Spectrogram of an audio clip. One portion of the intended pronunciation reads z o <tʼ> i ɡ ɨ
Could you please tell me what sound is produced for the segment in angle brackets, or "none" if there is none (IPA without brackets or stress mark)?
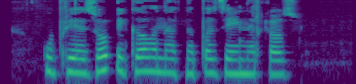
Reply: pʼ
